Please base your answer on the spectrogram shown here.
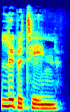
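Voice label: "libertine", British English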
